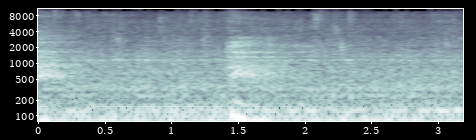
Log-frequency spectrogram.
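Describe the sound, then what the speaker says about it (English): Steady rain falls outdoors during a long road run, a constant broadband hiss of drops with one brief louder patter midway, no voices heard. "It's still raining"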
